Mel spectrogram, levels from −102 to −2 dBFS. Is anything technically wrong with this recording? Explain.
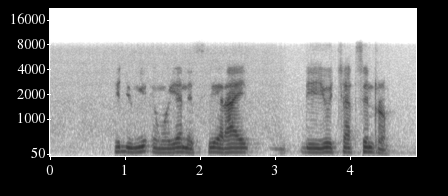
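Yes, there are three kinds of fault.

From 0.0 to 0.99 s and again from 2.62 to 3.11 s, there is other-side voice leaking through. A faint second voice sits about 30 dB below the main talker. The likely cause is the talker's loudspeaker feeding the microphone, with the echo canceller leaving a residue.

Speech is suppressed in double talk at 0.82 to 1.03 s and 2.91 to 3.03 s. Both overlap the leaking voice. The talker's level dips by about 5 dB in the first and about 10 dB in the second. Each dip lasts roughly a tenth of a second. This is likely the echo canceller turning everything down when it cannot separate the two voices.

From 3.95 to 4.09 s, a lost packet is rebuilt from error correction. About 80 ms of audio was replaced by low-bitrate copies carried in the following packets, which fits four separate lost packets. There is no gap, but this stretch sounds rougher and noisier. 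The call runs through Opus at 24 kbps with audio up to 8 kHz.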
